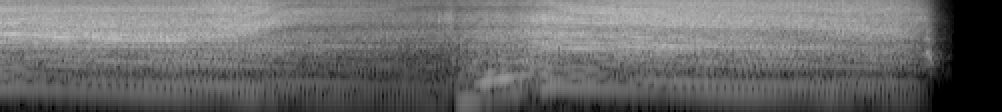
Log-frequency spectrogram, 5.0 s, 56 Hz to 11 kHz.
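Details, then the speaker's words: 2007 Chevy Cobalt engine with oil replaced by 10 lb of melted paraffin candle wax, after running 5 to 10 minutes warm: picks up smoothly, revs briefly and settles back evenly with no knock or tapping, normal revving. "Uh it's been running for like 5 to 10 minutes and it's fine. Like it sounds healthy and it sounds good."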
